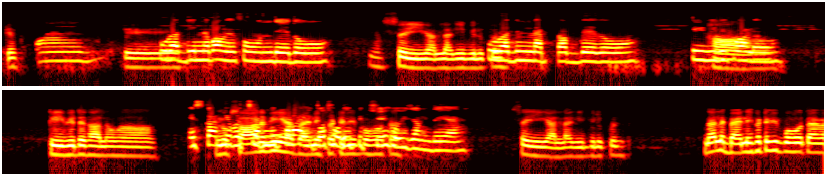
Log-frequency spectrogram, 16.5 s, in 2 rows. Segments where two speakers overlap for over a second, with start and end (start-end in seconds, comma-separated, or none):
10.4-12.2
